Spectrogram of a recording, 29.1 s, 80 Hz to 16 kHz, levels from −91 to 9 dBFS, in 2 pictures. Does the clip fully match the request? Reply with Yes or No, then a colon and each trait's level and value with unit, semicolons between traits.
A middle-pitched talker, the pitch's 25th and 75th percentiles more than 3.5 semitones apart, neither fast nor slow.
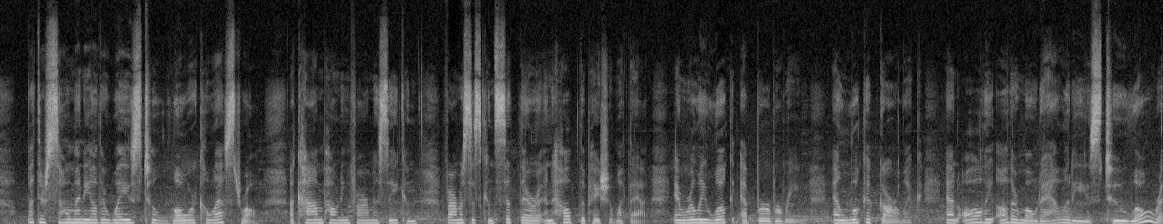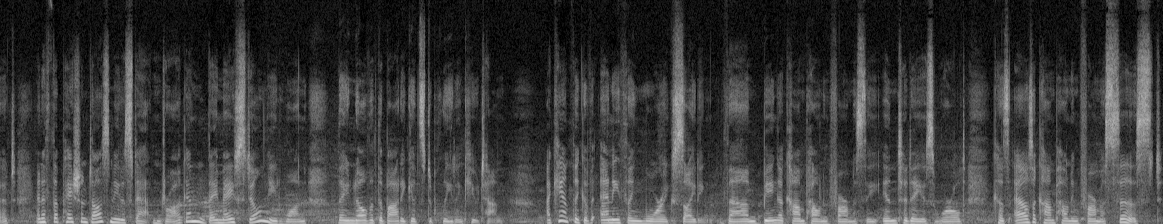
Yes: medium, 180 Hz; average, 4.7 semitones; average, 175 wpm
